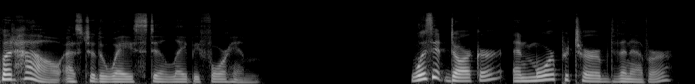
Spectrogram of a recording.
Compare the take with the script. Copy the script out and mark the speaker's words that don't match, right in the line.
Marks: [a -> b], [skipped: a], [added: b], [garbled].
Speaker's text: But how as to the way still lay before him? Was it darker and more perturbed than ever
But how as to the way still lay before him? Was it darker and more perturbed than ever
